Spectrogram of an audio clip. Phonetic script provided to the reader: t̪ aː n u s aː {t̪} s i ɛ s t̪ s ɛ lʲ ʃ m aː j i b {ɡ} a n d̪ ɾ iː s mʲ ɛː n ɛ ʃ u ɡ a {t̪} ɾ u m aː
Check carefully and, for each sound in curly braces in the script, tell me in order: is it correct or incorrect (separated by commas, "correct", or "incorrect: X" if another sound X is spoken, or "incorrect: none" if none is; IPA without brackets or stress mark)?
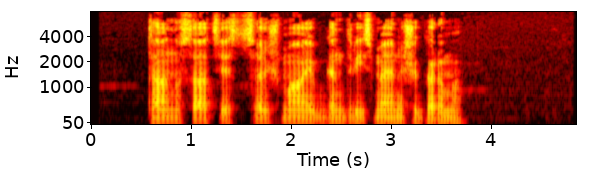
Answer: correct, correct, incorrect: none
